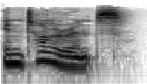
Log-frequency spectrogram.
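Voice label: "intolerance", British English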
